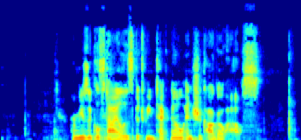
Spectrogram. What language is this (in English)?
English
